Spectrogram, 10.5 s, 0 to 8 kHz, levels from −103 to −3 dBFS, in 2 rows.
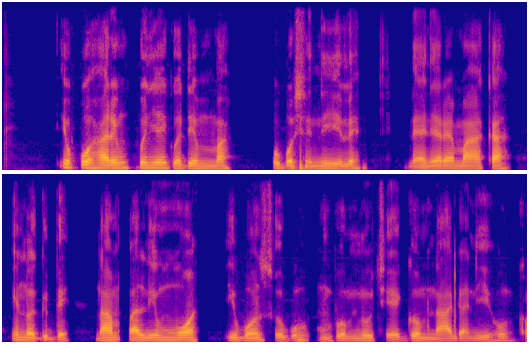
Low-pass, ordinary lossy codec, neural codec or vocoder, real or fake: none; none; codec, 16 kHz, 8 kbps, FunCodec, trained on LibriTTS, 25 frames a second; fake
